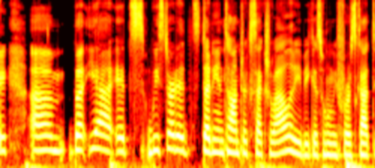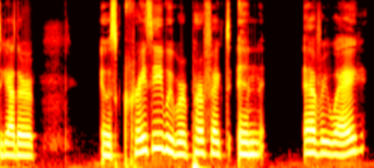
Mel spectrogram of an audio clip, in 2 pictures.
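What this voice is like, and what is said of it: Cuban accent. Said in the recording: “I'm Cuban, so I have an accent.”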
